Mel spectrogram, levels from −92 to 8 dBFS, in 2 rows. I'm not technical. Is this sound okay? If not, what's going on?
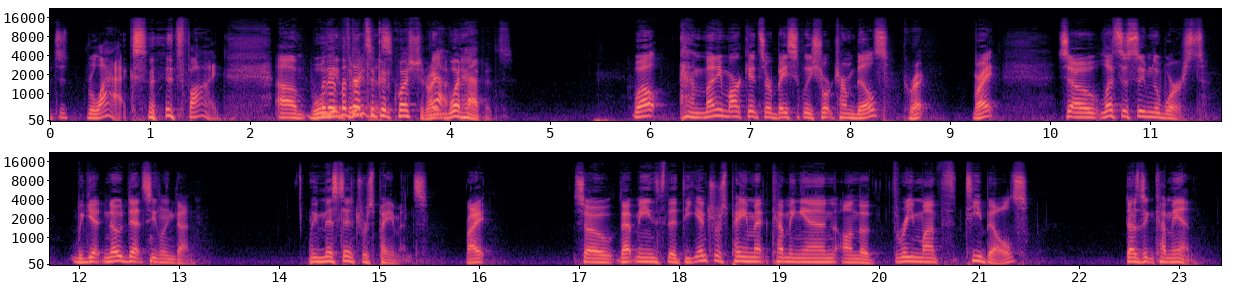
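Yes, it's fine: nothing in this recording sounds broken or glitchy, so you can relax.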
